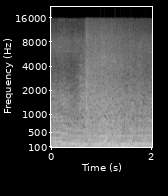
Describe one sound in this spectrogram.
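Water splashes under a vehicle's wheels.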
